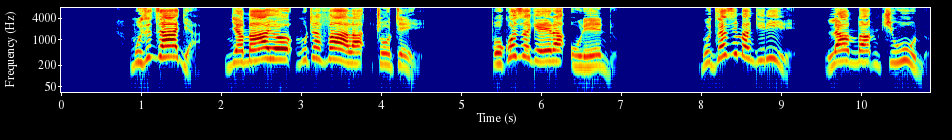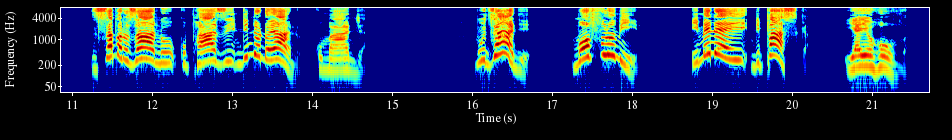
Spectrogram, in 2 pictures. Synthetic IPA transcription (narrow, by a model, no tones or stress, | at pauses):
muzid͡zaɗja̰ | ɲamajɔmutavalat͡ʃɔtɛːɾɛ̰ | pɔkɔzɛk̬ɛɾaulɛːndɔ | mud͡zazimaŋɡiɾiɾɛ̰ | lambam̩t͡ʃiwundɔ | zisap̬atɔzanukupʰazindindɔɗɔjanukumaːnd͡ʒa | mud͡zaɗjɛ̰ | mɔfulumiɾa | imɛnɛjindipaskḁ | jajɛɦɔːva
